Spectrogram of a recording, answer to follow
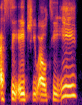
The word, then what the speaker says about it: Schulte: We'll get the spelling incorrect, but it's is my first name, and Schulte, which is Schulte.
